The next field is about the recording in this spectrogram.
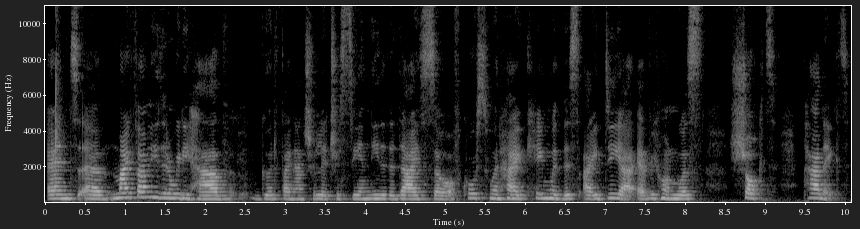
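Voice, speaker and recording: A woman's voice: medium pitch, fairly even intonation, normal speed, reverberant. A young woman from Poland, Polish her first language, telling her life story to the camera in an earnest way with frequent ums and restarts. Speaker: vlogger.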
